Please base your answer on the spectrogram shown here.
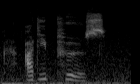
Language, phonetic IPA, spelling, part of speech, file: German, [ˌa.diˈpøːs], adipös, adjective, De-adipös.ogg
- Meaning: 1. adipose 2. obese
